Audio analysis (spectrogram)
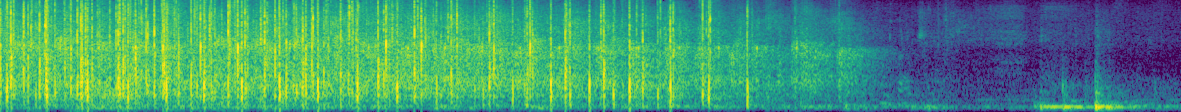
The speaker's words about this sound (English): So I ask once again that you please give a round of applause for all of our behavioral health personnel.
